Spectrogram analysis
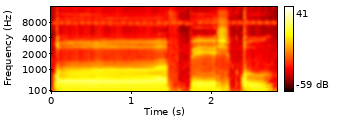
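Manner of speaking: teacher demonstrating the heavy qaf; slow spelled recitation. Shown as a demonstration. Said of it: "आइए practice करते हैं".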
